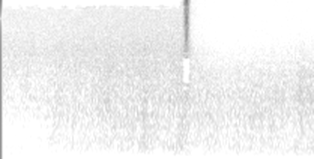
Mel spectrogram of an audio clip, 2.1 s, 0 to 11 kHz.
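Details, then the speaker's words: A high-pitched beep at 14.1 kHz played as a hearing test tone; the lecturer cannot hear it and says that puts his hearing in his late 50s. "삐하는 소리가 들릴 거예요.이 소리가 만약 뭐 안 들렸다고 하면 난청이 거의 확실합니다."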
